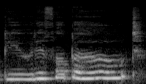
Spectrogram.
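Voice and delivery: a high, slow singsong repeat; high sing-song. Acted. Admiring the boat, repeated.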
